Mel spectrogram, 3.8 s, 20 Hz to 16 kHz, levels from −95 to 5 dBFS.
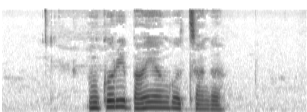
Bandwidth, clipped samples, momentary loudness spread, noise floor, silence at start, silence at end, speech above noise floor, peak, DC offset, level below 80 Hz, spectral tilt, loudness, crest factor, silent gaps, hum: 11.5 kHz; under 0.1%; 20 LU; -69 dBFS; 1.1 s; 1.05 s; 46 dB; -6 dBFS; under 0.1%; -66 dBFS; -5 dB/octave; -24 LUFS; 20 dB; none; none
